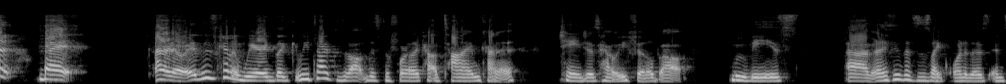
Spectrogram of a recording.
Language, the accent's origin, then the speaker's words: English; Southern US, United States; whereas like I'm from the South, but like I never got like my my real like Southern accent.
